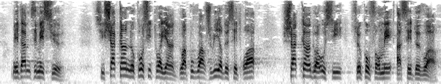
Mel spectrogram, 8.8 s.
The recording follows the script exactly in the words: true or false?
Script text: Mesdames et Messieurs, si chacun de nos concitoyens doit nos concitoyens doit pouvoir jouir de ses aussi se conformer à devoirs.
false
